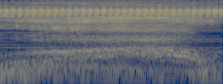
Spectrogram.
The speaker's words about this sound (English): And that's when they hear the roar.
